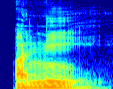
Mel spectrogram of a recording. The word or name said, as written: ani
